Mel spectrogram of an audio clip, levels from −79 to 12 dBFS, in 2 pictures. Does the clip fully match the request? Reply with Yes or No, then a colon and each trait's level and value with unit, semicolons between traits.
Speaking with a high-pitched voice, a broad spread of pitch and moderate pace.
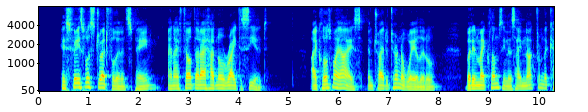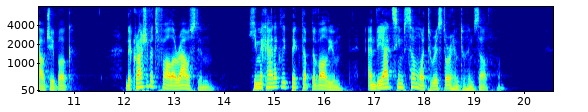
No: low, 110 Hz; wide, 6.8 semitones; average, 185 wpm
